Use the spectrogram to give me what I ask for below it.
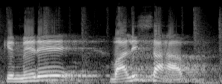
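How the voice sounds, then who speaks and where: A man's voice: a little high, lively intonation, slow pace, fairly bright tone. A man in his twenties, a local party worker, speaking emphatically in a political interview. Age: 20s. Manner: emphatic, rallying speech cadence. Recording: long reverb.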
